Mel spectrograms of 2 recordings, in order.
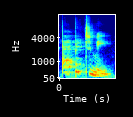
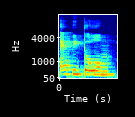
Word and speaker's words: epitome: career not carrier career Avalanche not Avalanche Avalanche epitome epitome not epitome now this one is very commonly mispronounced this is actually a French word not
